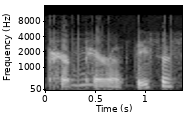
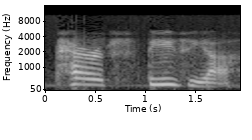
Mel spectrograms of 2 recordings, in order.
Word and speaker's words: paresthesia: Was it parathesis, or how do you pronounce that? Paresthesia.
